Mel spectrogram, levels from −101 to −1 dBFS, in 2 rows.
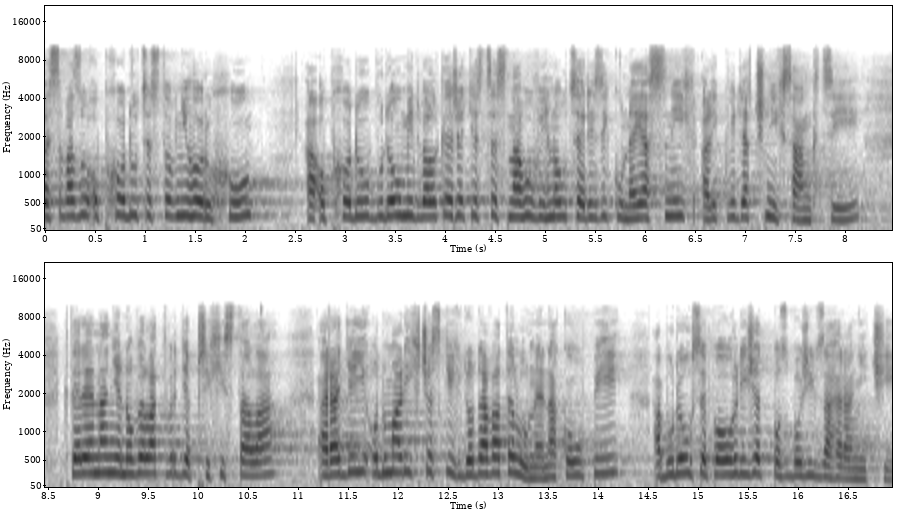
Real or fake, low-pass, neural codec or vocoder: real; 9.9 kHz; none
